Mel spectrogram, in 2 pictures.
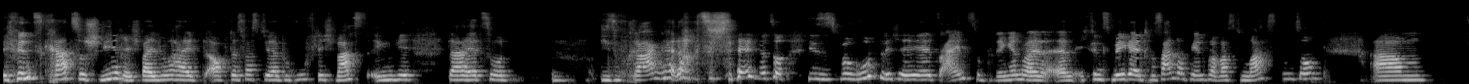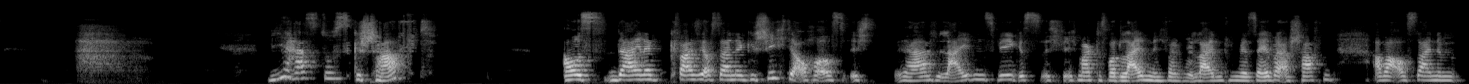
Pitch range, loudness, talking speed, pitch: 195-235 Hz, -22 LUFS, 165 wpm, 210 Hz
